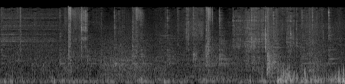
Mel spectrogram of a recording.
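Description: Steel hand trowel working wet cement mortar: scattered soft scrapes and knocks, with a louder scrape near the end.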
